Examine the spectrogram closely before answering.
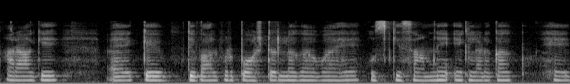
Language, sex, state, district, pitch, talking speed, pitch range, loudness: Hindi, female, Bihar, Begusarai, 190 Hz, 145 wpm, 190-195 Hz, -24 LUFS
